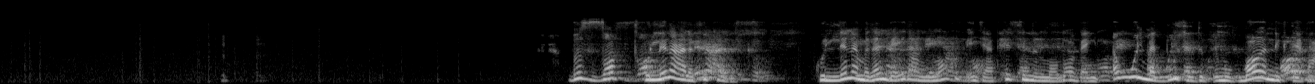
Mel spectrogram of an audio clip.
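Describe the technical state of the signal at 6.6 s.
At 6.6 s the speech carries an echo with no canceller, present throughout: far-end loudspeaker pickup returns a thinner copy about 9 dB down, roughly a third of a second late.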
